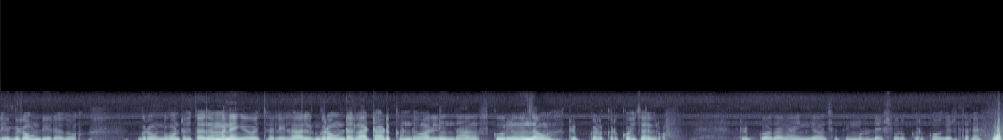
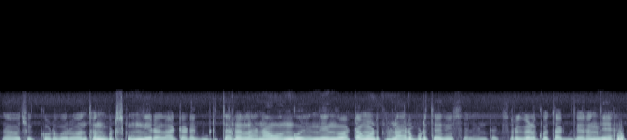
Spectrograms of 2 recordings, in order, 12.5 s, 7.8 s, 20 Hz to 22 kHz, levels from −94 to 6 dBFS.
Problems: none marked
